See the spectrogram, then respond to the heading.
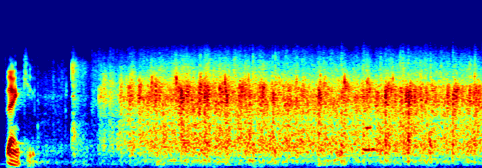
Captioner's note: audience applauding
